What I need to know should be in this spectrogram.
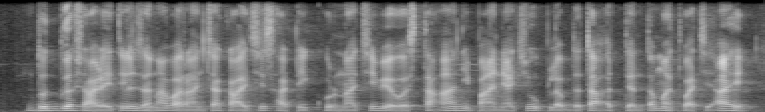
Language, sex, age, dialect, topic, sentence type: Marathi, male, 18-24, Standard Marathi, agriculture, statement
